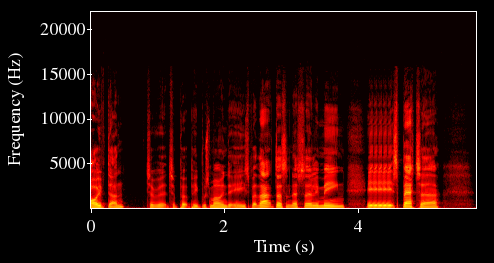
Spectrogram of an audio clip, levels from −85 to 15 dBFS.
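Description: Repeated frames interrupt this speech at 2.16 to 2.21 s, where a 23 ms block, about one compressed frame, plays twice more, and at 4.21 to 4.48 s, where a 70 ms block, likely three frames, repeats four times. The decoder replays the same audio, causing audible stutters and adding about 46 ms and 279 ms of length.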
